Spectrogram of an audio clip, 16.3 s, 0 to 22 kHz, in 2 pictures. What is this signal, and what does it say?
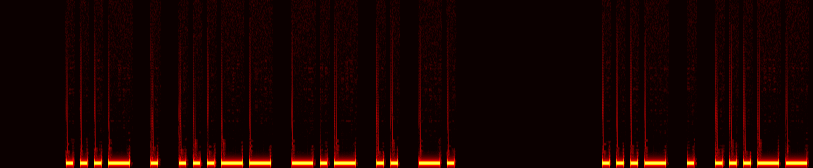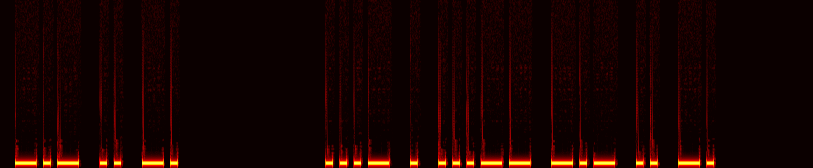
Morse code, heard as a keyed tone, about 17 wpm, 700 Hz. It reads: VE3KIN VE3KIN VE3KIN
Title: DXCC-100 Call Signs - 6 Characters - Repeated 3x - 17wpm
